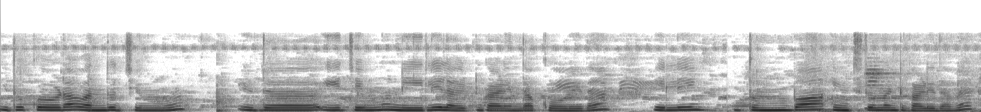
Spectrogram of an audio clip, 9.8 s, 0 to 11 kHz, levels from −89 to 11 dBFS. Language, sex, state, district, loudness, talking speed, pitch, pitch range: Kannada, male, Karnataka, Gulbarga, -13 LUFS, 90 wpm, 230 Hz, 220-250 Hz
